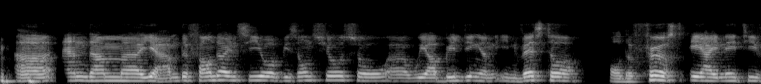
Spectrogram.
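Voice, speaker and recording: With a French accent, a man speaks in a high voice and a flat monotone. His pace is moderate, with hardly any pauses. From France. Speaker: startup founder and CEO. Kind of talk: webinar discussion. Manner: hesitant, many fillers.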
